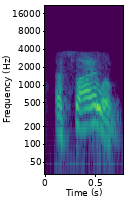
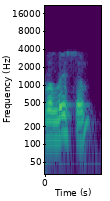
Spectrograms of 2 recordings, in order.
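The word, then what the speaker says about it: alyssum: Um asylum instead of alissum.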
